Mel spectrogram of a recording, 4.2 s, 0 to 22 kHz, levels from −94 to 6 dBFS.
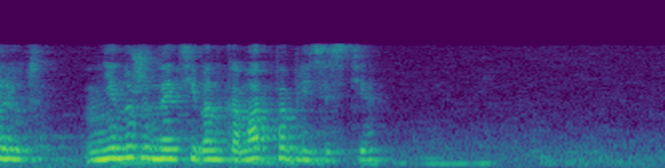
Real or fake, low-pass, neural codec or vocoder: fake; 7.2 kHz; vocoder, 24 kHz, 100 mel bands, Vocos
